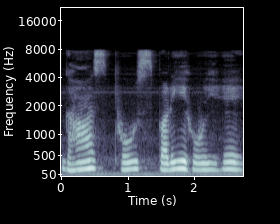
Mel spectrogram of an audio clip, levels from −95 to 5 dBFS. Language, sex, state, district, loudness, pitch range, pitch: Hindi, female, Madhya Pradesh, Bhopal, -16 LUFS, 155-175 Hz, 165 Hz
